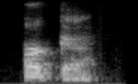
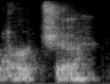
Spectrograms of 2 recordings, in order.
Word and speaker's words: Arce: It's spelled A-R-C-E, but it's pronounced Arca or Archa.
